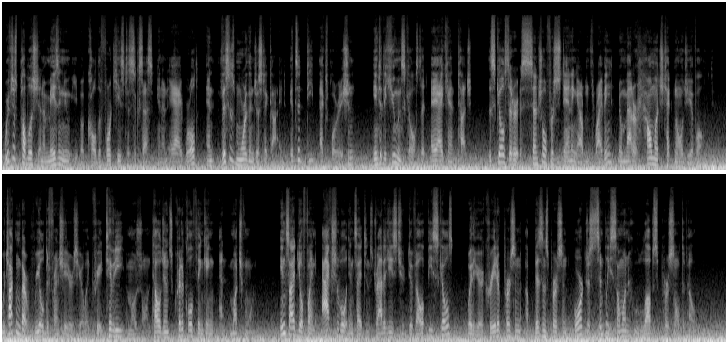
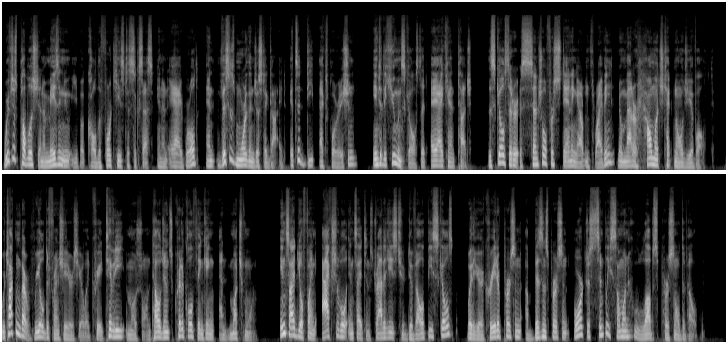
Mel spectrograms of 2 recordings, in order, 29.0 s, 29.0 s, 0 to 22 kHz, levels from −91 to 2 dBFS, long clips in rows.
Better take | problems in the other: second | wind noise on the microphone; occasional gusts; 15 dB below the speech

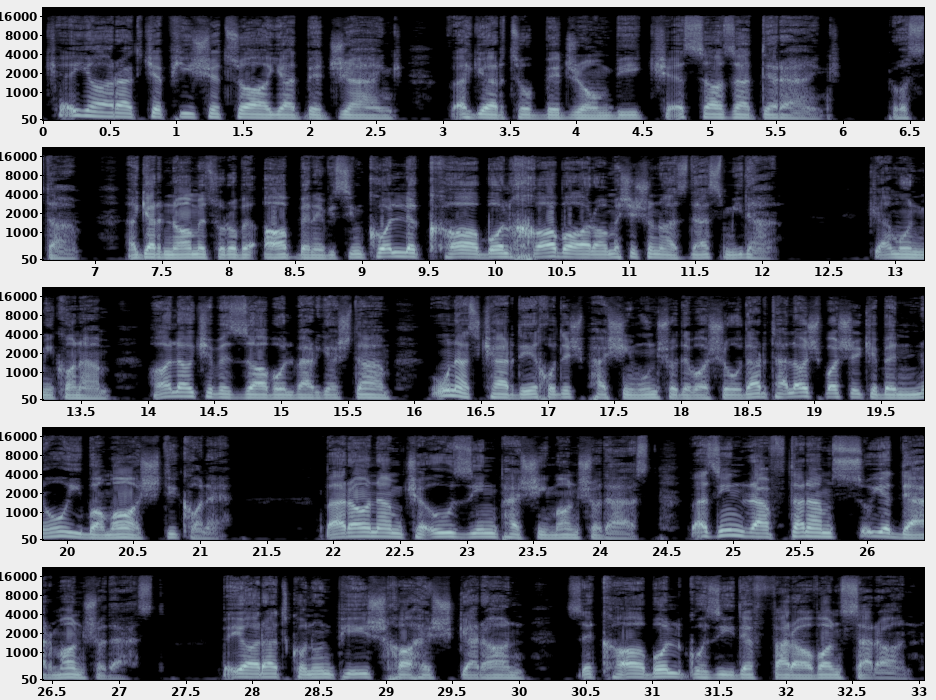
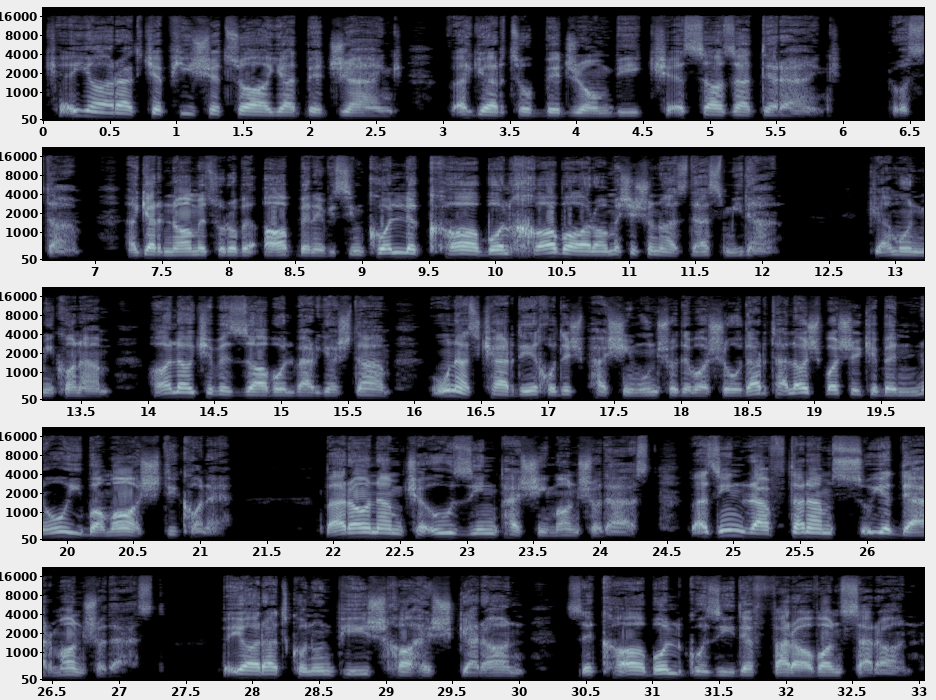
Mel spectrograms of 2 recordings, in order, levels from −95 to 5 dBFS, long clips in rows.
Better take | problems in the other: first | thin; somewhat; fading below 300 Hz

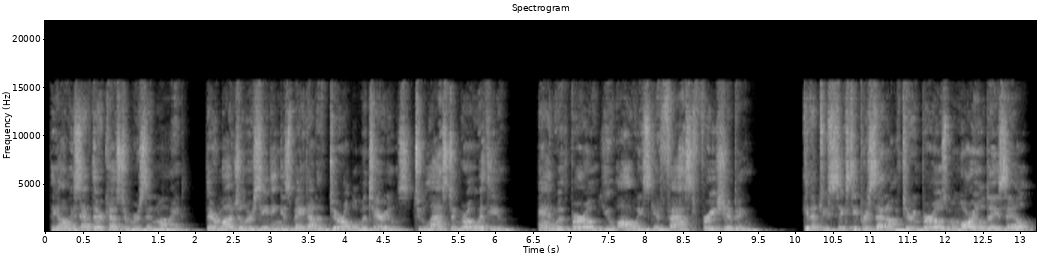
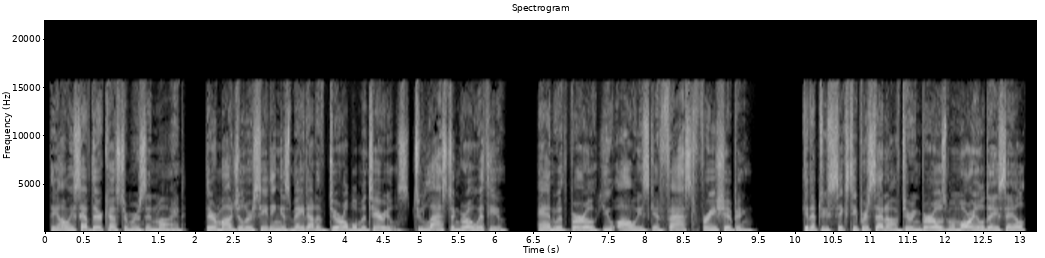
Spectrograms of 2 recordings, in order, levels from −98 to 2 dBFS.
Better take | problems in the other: second | off-mic speech; far // room echo; very slight; dies away in 0.3 s

